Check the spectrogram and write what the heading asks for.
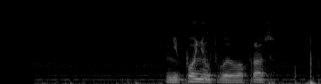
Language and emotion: Russian, neutral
